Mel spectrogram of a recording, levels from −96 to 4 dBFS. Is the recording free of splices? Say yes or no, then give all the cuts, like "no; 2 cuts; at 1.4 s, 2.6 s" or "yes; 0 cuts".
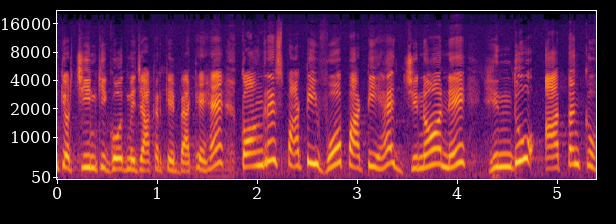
no; 1 cut; at 1.7 s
